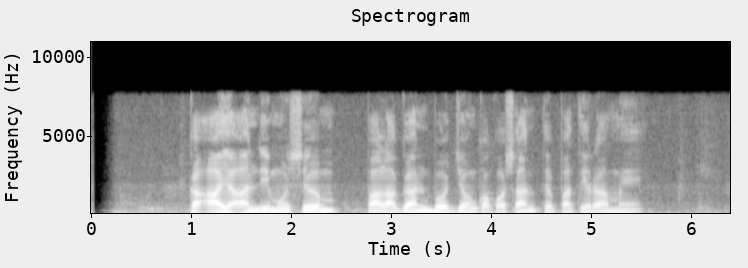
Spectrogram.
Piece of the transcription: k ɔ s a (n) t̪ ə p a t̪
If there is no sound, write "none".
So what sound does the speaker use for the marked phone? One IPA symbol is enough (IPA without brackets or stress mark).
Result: n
